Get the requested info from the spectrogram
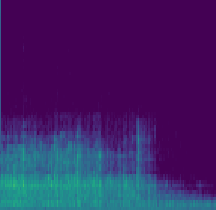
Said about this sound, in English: That truck didn't care much whether it ran us down or not. Back of it was open, and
